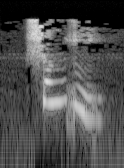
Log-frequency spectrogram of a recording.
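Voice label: "生意", Mandarin Chinese; chinese flashcards; hsk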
